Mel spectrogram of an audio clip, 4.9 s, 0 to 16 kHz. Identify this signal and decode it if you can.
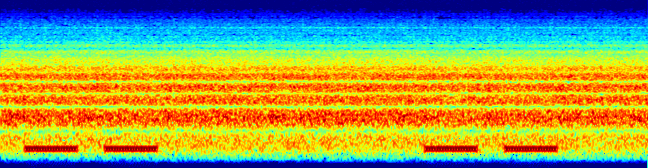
Telephone call progress tone (as in the UK, Ireland, Australia and similar networks), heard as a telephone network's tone, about 400, 450 Hz, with phone line noise. Ringback tone.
